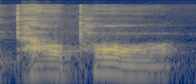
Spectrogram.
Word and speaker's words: Palpant: Palpon is how you say my name in French.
